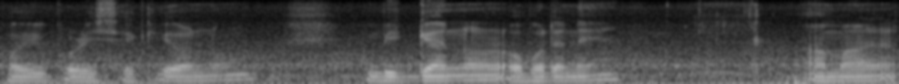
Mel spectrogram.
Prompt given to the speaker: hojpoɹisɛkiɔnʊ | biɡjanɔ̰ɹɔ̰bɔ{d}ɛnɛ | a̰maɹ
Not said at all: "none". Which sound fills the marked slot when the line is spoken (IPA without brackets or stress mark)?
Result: d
